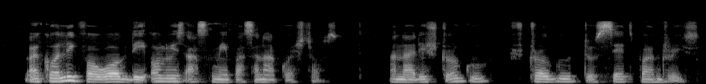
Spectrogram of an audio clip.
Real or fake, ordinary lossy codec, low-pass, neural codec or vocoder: real; none; none; none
